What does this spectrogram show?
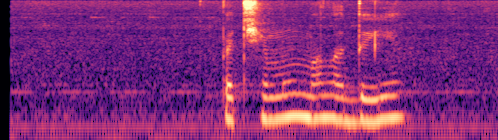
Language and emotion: Russian, sad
